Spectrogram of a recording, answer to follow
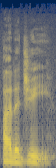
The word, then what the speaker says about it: Adige: Um another beautiful day riding down the Adige River, and I hope that's how you pronounce it. It's actually pronounced Adige.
